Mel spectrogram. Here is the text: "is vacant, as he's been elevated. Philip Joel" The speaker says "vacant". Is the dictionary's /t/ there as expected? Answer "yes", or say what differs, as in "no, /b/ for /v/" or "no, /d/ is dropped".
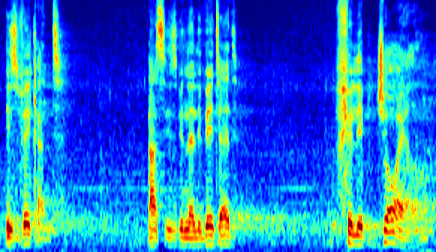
yes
